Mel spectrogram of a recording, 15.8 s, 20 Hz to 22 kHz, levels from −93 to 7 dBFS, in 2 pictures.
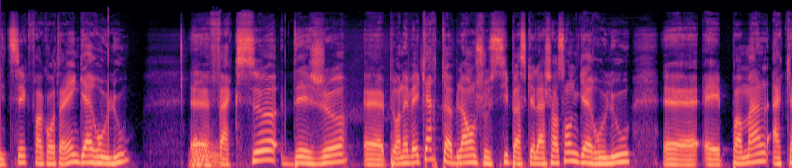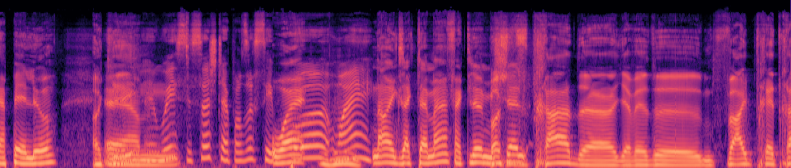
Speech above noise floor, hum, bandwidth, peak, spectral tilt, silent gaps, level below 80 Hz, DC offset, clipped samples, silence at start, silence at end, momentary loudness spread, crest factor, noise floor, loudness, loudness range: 26 dB; none; 16.5 kHz; 0 dBFS; -5.5 dB/octave; none; -40 dBFS; under 0.1%; under 0.1%; 0 s; 0 s; 6 LU; 12 dB; -39 dBFS; -13 LUFS; 1 LU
